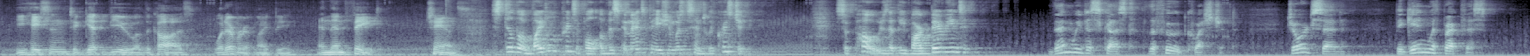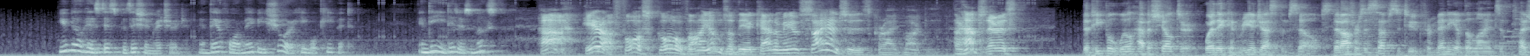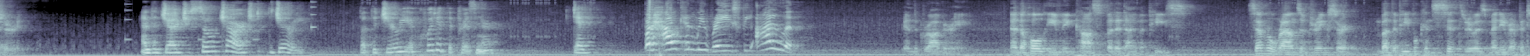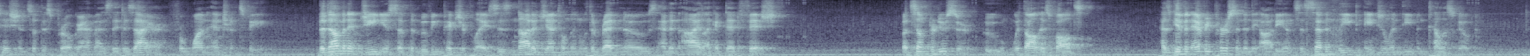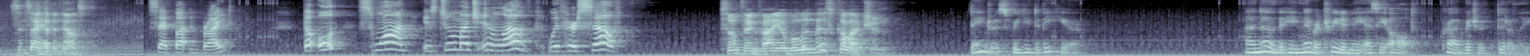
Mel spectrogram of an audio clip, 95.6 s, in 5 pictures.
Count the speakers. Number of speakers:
eight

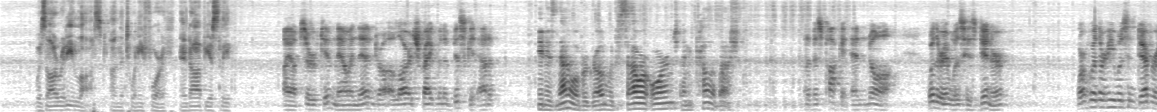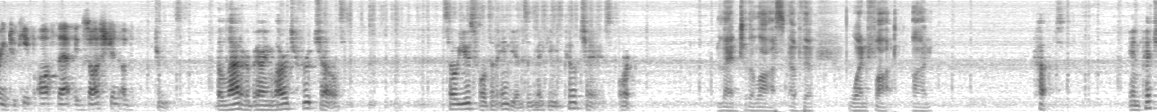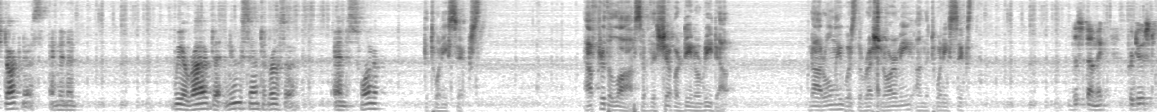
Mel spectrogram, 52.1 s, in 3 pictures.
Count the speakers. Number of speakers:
three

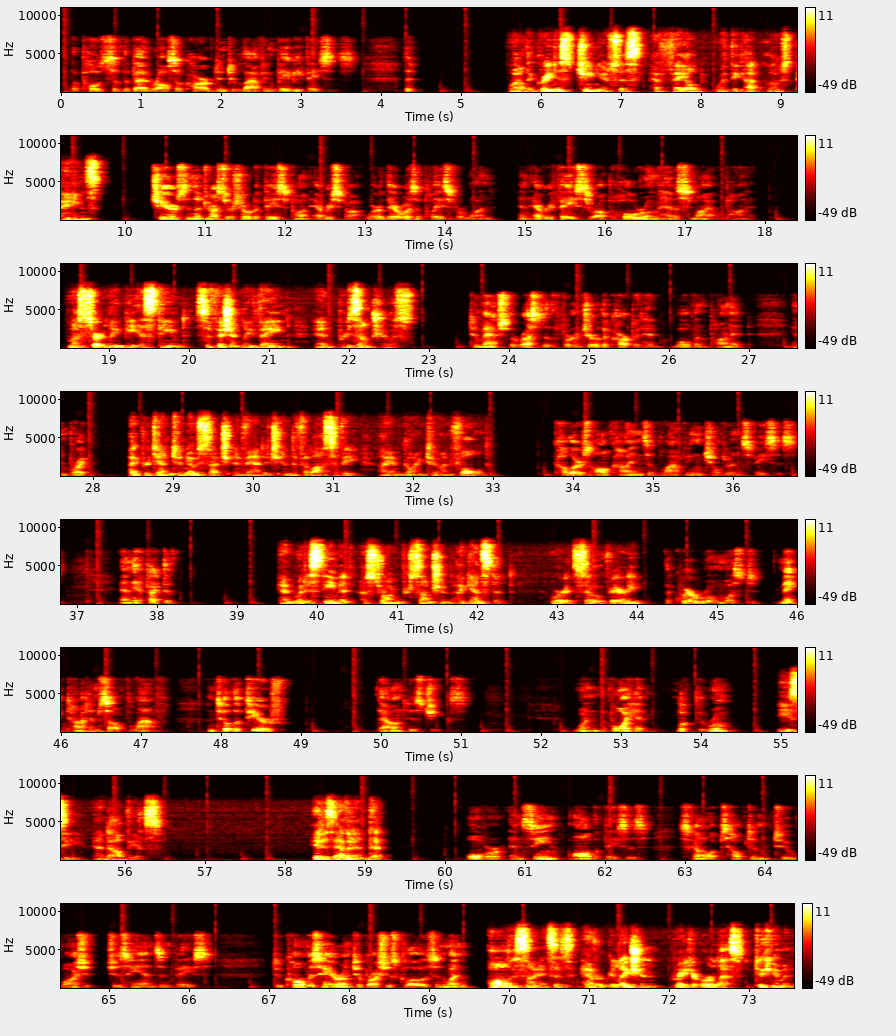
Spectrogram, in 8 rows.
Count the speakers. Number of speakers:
two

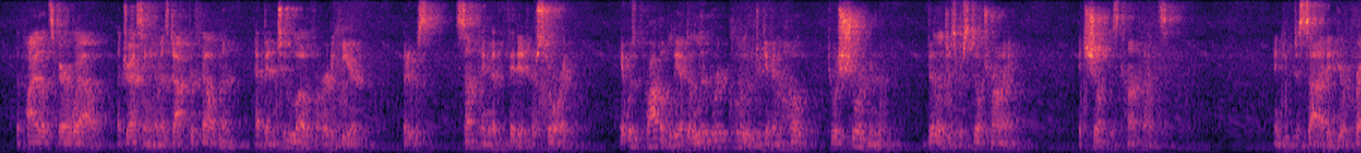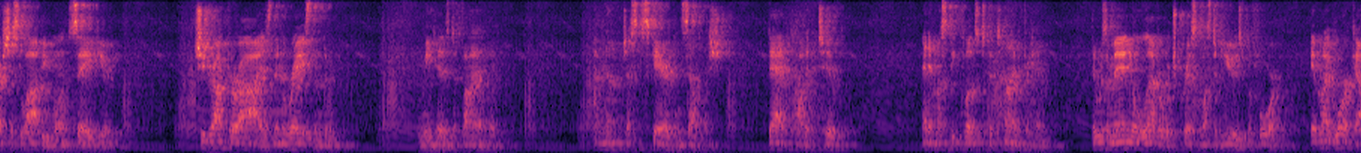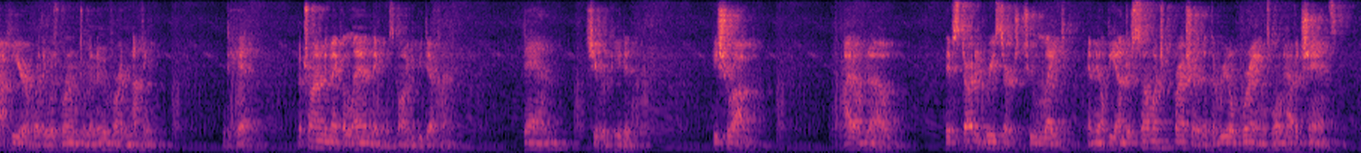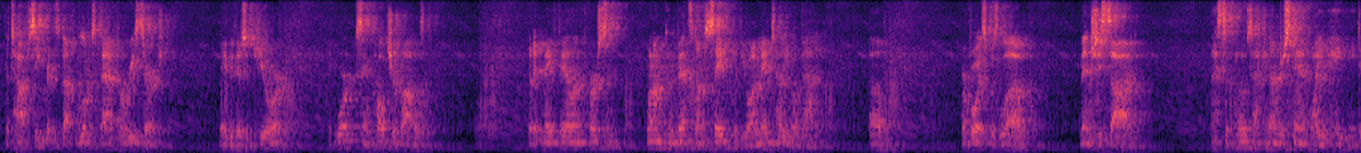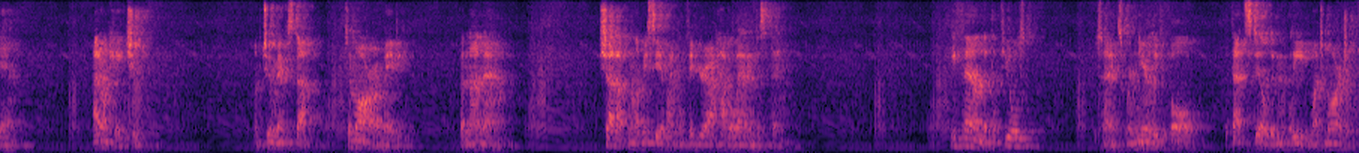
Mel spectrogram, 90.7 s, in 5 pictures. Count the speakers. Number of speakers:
one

